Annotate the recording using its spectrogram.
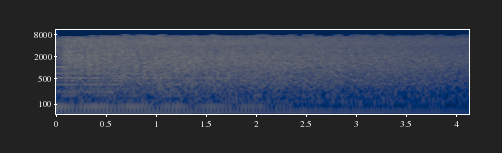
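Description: A song's last sustained chord has just stopped, leaving a loud, even hiss-like wash of noise with no tune in it, which fades away gradually over several seconds.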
